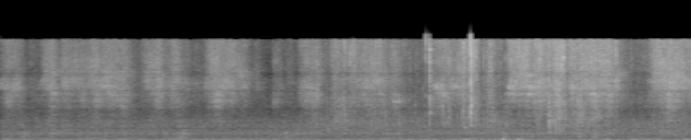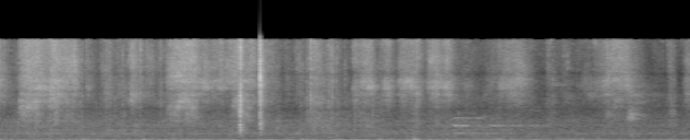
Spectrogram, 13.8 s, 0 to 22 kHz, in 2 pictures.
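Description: Class 465 Networker electric multiple unit running, heard from inside the carriage: a steady rumble of wheels on rail with a faint steady hum and a couple of sharp clicks.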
